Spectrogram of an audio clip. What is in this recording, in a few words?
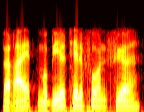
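ready to dial mobile phone for, German, Voice Sounds; Samsung SGH-i310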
